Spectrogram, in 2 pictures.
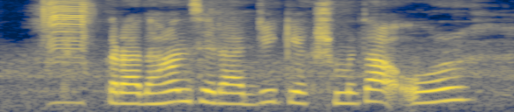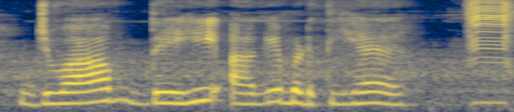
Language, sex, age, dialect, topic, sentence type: Hindi, male, 36-40, Hindustani Malvi Khadi Boli, banking, statement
